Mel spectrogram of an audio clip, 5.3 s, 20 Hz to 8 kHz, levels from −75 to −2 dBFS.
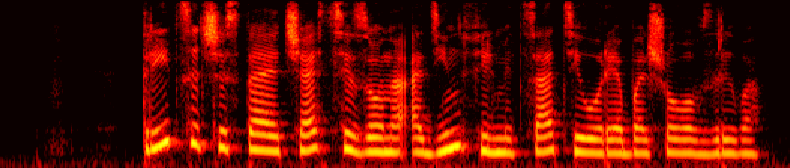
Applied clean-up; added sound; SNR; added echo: none; none; none; none.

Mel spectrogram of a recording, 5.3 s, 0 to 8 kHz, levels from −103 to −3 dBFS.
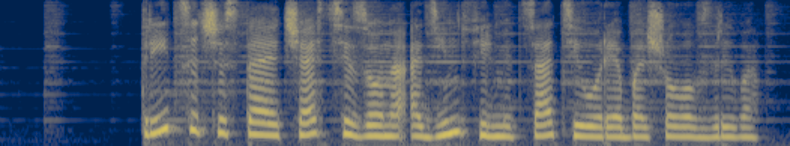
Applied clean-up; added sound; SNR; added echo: neural mask model RNNoise.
